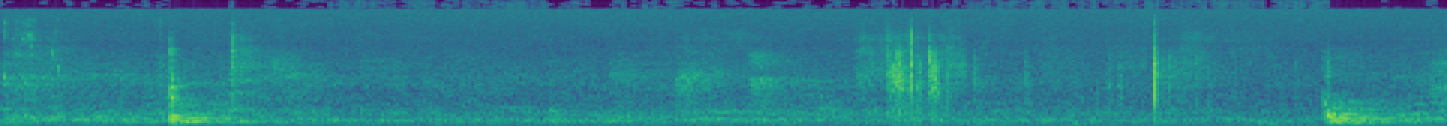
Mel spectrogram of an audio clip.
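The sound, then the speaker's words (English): Water is poured into a glass, with a short liquid gurgle in the middle, soft clinks, and dull thuds as the glass or bottle is set down at the start and end. “I would just prepare a little water, which is always good for a speaker.”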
